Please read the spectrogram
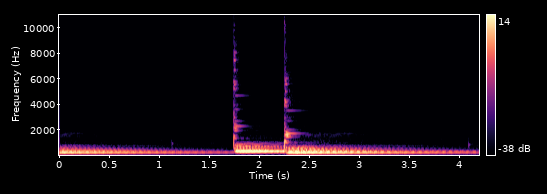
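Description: Instrumental background music with no vocals. A bell-like mallet chord is struck twice, half a second apart, about two seconds in, and each chord rings and fades slowly. The fading tail of an earlier chord fills the first part.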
